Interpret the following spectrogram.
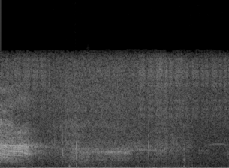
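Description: A crow cawing, over a steady low rumble.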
